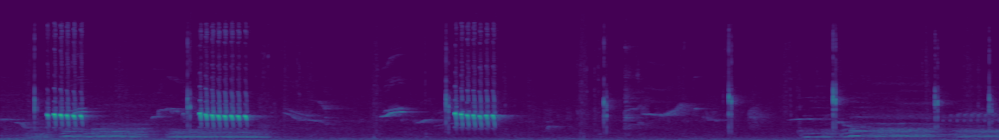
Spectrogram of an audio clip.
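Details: Bar-winged prinia female in 'ngetir' mode, calling to lure males: three short, rapid, high ticking trills in quick succession, with lower warbled notes beneath and softer calls from another bird afterward.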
